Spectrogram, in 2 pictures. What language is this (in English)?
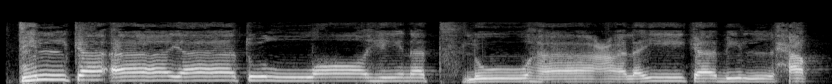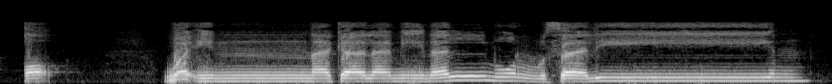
Arabic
